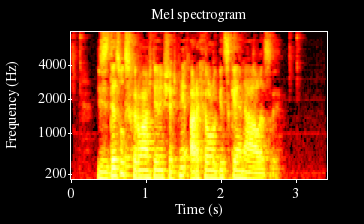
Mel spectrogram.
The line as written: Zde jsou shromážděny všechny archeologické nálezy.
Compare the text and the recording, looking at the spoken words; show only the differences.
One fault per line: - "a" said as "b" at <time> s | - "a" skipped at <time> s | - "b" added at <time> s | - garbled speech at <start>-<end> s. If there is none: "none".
none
